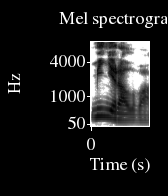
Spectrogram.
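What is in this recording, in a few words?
"минералва", Komi, female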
